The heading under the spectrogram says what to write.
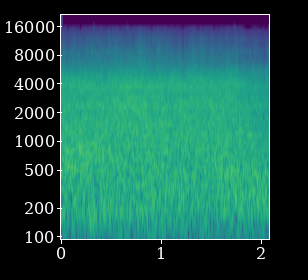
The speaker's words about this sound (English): Here we go. Let's open the hangar door.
